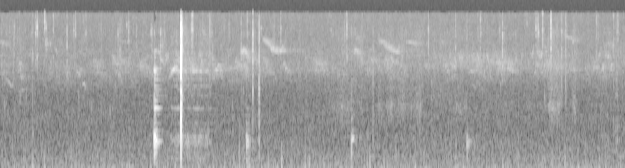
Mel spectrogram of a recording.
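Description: Metal spoon clinking against a cast iron pan as baked beans are spooned onto toast over a wood fire. There are two sharp clinks about a second and a half in, then a few lighter ticks, with faint bird chirps behind.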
